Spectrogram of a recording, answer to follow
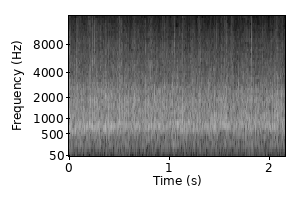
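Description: Audience applauding, a steady even patter of many hands.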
